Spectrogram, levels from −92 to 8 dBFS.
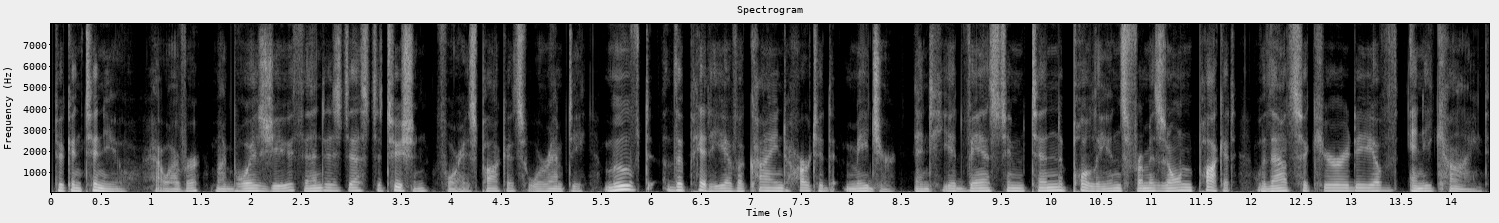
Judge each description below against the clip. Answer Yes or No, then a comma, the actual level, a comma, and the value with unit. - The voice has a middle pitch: No, low, 120 Hz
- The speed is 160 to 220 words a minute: No, average, 145 wpm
